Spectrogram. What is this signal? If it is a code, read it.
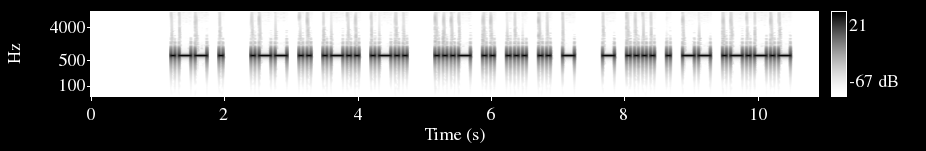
Morse code, heard as a keyed tone, about 21 wpm, 700 Hz. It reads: WE WILL VISIT THEM.
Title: Sentences from Top 1000 Words - Review Part 6 - 20wpm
